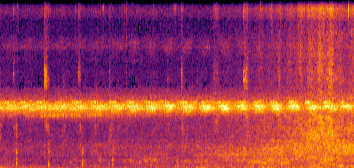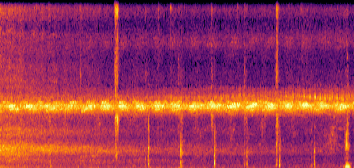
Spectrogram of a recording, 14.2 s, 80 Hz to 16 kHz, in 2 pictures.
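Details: Crickets chirping up close in Dobbs Ferry, New York, on August 19, 2025: a steady, high, continuous shimmering trill with fast pulses, plus a broad rushing swell midway and scattered clicks.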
